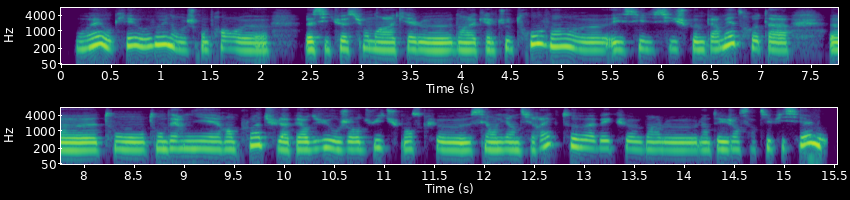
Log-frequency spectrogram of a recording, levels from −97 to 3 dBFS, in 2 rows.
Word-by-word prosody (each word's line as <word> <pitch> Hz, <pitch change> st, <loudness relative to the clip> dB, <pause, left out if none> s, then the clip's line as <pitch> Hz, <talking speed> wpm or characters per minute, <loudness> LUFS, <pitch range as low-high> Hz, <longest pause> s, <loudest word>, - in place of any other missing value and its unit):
Ouais 235 Hz, +10 st, +5 dB
OK, 230 Hz, -7 st, +1 dB
oui, 255 Hz, -, +5 dB
oui, 265 Hz, +4 st, +5 dB
non, 245 Hz, -8 st, +4 dB
mais 175 Hz, -, -6 dB
je -, -, -9 dB
comprends, 185 Hz, +1 st, -6 dB
heu, 165 Hz, -1 st, -1 dB, 0.3 s
la 180 Hz, -, +6 dB
situation 190 Hz, +2 st, -2 dB
dans 180 Hz, -2 st, -1 dB
laquelle, 180 Hz, +1 st, -2 dB
heu, 170 Hz, -1 st, +3 dB
dans 175 Hz, 0 st, -1 dB
laquelle 170 Hz, 0 st, -2 dB
tu 200 Hz, +4 st, -6 dB
te -, -, -27 dB
trouves, 300 Hz, -3 st, +5 dB
hein, 240 Hz, -2 st, +3 dB
heu, 175 Hz, -1 st, -1 dB
et 175 Hz, -, +1 dB
si 180 Hz, +1 st, -7 dB
si 190 Hz, +1 st, -6 dB
je -, -, -3 dB
peux 185 Hz, -, 0 dB
me 180 Hz, -, 0 dB
permettre, 240 Hz, -, +1 dB
heu, -, -, -2 dB
ta, 175 Hz, -3 st, -2 dB, 0.4 s
heu, 170 Hz, 0 st, +4 dB
ton 180 Hz, -2 st, 0 dB
ton 190 Hz, +2 st, -5 dB
dernier 195 Hz, -1 st, -2 dB
emploi 185 Hz, +9 st, 0 dB
tu 260 Hz, -7 st, -8 dB
l'as 175 Hz, -2 st, +1 dB
perdu 185 Hz, +4 st, -1 dB
aujourd'hui, 185 Hz, +2 st, -2 dB
tu 205 Hz, -, -10 dB
penses 185 Hz, 0 st, -5 dB
que 170 Hz, -2 st, +3 dB
c'est 170 Hz, +2 st, -2 dB
en 175 Hz, -, +3 dB
lien 175 Hz, 0 st, 0 dB
direct, 235 Hz, -, -5 dB
heu, 225 Hz, -3 st, +3 dB
avec, 200 Hz, 0 st, -5 dB
heu, 185 Hz, -2 st, -4 dB
ben, 180 Hz, -1 st, -4 dB
le 170 Hz, -1 st, -1 dB
l'intelligence 180 Hz, +2 st, -2 dB
artificielle? 215 Hz, -, +3 dB
185 Hz, 205 wpm, -22 LUFS, 175-205 Hz, 0.4 s, la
